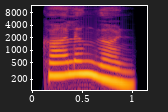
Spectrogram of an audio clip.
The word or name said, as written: ಕುಲಾಂಗನೆ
